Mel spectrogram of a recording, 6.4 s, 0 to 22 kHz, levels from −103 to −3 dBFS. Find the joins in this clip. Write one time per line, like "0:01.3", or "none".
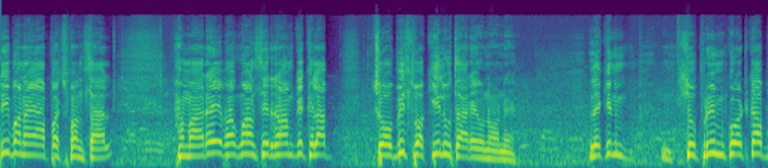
none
